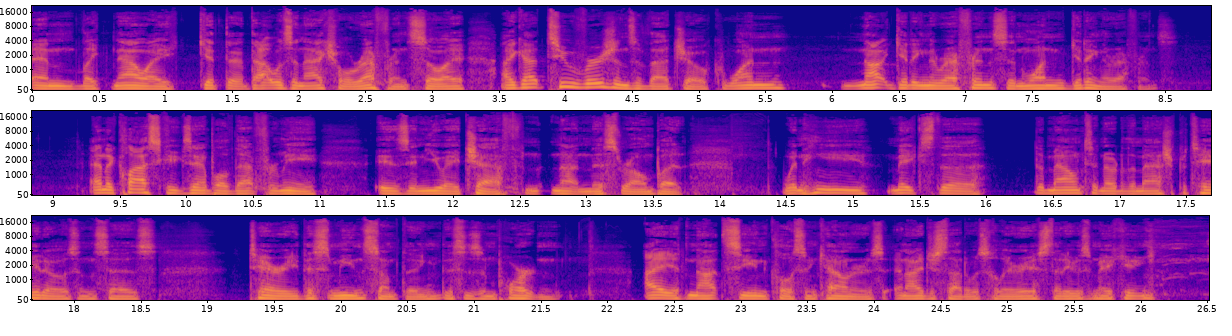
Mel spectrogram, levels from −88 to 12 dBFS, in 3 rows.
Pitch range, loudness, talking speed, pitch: 110-130 Hz, -19 LUFS, 190 wpm, 120 Hz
